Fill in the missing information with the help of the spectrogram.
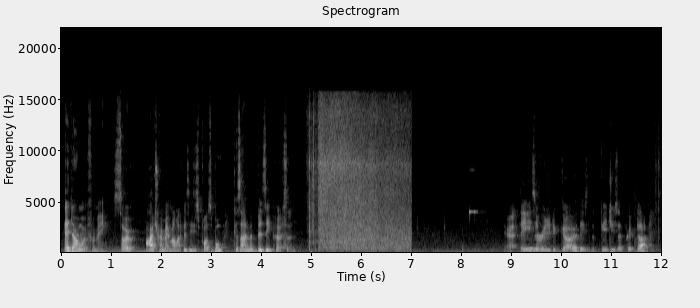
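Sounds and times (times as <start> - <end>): water pouring into pan of grains: 4.9 - 7.0.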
